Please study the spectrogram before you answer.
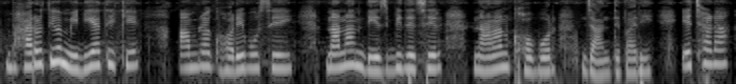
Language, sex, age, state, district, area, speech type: Bengali, female, 30-45, West Bengal, Paschim Medinipur, rural, spontaneous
